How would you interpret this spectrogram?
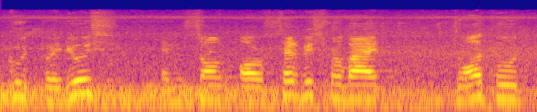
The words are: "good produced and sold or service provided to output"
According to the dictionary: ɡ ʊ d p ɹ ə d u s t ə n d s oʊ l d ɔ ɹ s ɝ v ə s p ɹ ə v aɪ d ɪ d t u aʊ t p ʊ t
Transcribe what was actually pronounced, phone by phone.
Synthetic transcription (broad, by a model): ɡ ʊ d p ɹ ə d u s ə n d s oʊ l ɔ ɹ s ɝ v ə s p ɹ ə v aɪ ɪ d t u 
